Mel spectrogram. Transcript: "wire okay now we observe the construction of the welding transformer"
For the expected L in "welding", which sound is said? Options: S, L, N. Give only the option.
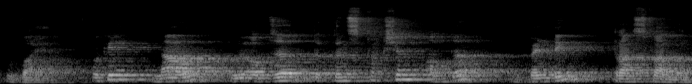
N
